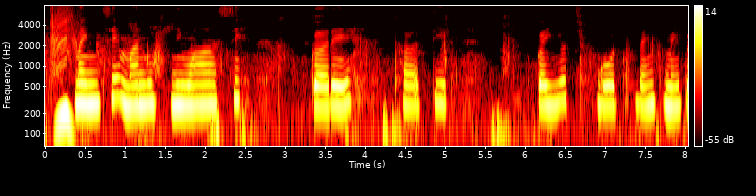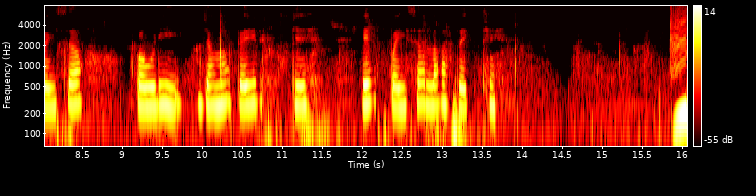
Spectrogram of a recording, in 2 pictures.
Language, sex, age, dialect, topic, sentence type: Chhattisgarhi, female, 25-30, Northern/Bhandar, banking, statement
